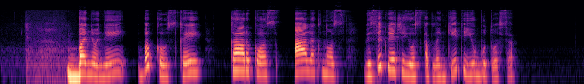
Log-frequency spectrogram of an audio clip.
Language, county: Lithuanian, Marijampolė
